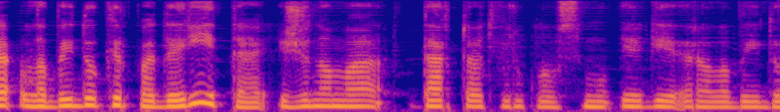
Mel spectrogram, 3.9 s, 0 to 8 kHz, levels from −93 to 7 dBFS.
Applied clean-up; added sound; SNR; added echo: neural mask model DeepFilterNet 3.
